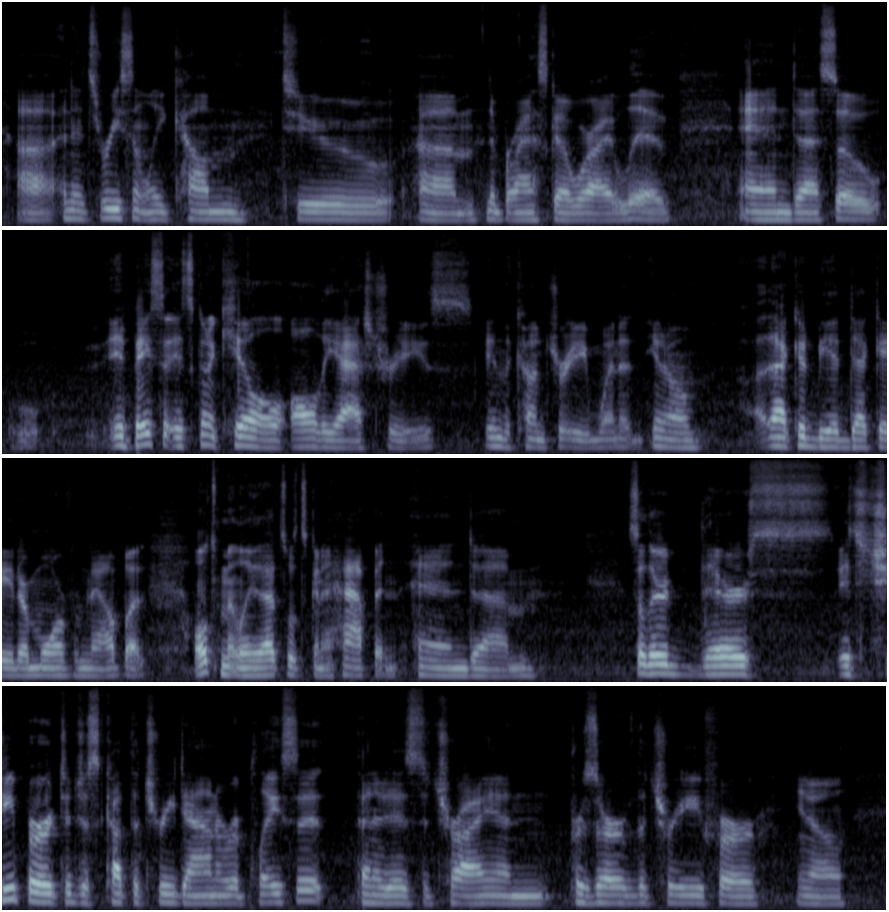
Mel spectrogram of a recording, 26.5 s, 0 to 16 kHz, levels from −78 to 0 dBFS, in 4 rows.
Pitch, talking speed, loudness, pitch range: 125 Hz, 165 wpm, -32 LUFS, 120-135 Hz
